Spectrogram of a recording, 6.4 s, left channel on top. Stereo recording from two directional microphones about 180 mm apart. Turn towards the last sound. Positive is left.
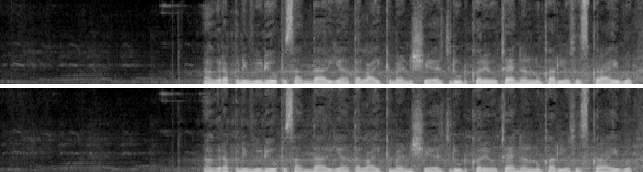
turn(degrees=10)  # may be behind; listen again after turning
